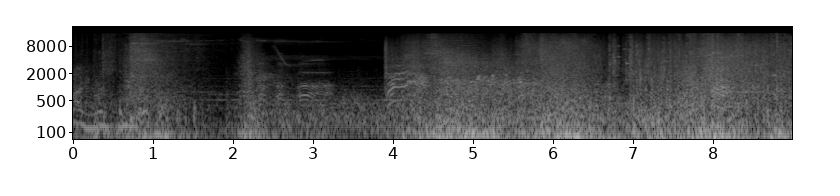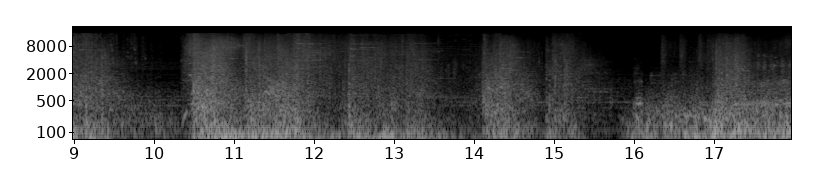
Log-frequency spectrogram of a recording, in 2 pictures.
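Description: Fantasy battle effects whoosh, zap and crash as characters fight.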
